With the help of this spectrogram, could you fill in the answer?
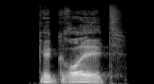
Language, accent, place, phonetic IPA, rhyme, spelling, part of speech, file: German, Germany, Berlin, [ɡəˈɡʁɔlt], -ɔlt, gegrollt, verb, De-gegrollt.ogg
- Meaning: past participle of grollen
